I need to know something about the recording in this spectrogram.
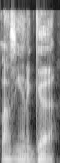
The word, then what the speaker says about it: La Cienega: like, oh man, I was just driving on La Cienega Boulevard. Oh yeah, or La Cienega. That's how you say it. La Cienega.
